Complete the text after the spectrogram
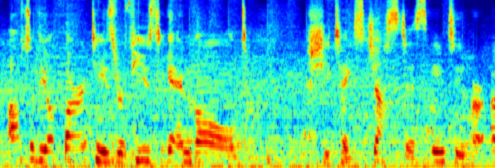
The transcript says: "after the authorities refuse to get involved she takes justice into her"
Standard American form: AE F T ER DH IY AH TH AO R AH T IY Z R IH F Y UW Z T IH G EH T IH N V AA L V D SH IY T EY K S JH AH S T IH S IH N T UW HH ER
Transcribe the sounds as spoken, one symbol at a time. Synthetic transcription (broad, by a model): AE F T ER DH IY AH TH AO R AH T IY Z R IH F Y UW Z T IH G EH T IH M V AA L V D SH IY T EY K S JH AH S T IH S IH N T UW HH ER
